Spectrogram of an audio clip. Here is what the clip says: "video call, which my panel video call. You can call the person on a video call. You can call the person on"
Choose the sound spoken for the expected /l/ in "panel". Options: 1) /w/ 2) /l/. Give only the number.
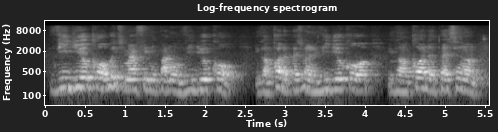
1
